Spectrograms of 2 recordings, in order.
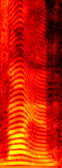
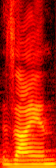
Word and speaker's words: Zion: and lovely and thirdly lion rhymes with my son's name zion zion the lion and he has a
